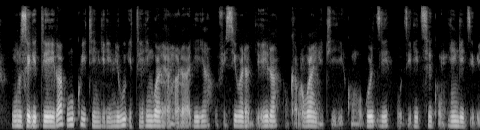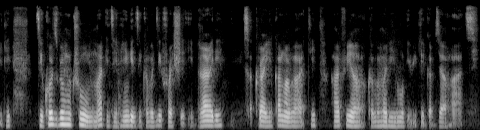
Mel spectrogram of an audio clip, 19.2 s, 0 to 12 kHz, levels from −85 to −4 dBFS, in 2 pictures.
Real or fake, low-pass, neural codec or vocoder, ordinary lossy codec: fake; 9.9 kHz; autoencoder, 22.05 kHz, a latent of 192 numbers a frame, VITS, trained on one speaker; MP3, 64 kbps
